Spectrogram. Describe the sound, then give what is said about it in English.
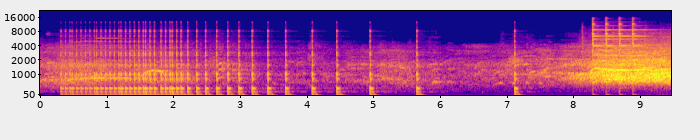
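A spinning prize wheel clicks in rapid ticks that slow and spread out until the wheel stops, followed by a louder burst of broad noise, all over a steady background bed. “can we roll the wheel?”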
